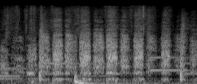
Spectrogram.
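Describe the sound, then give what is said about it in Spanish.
A dog growls playfully while playing, the sound broken into quick, breathy, rhythmic bursts like hard panting, steady and fairly loud for a couple of seconds with no one talking. “los perros también gruñen cuando juegan contigo, como cuando juegan a jalar algo.”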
